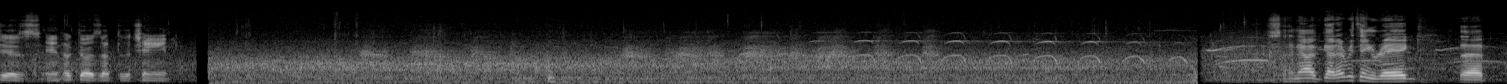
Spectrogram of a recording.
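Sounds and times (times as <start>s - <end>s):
outdoor background noise: 0.0s - 15.0s
bird calling in rapid notes: 6.3s - 14.6s.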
